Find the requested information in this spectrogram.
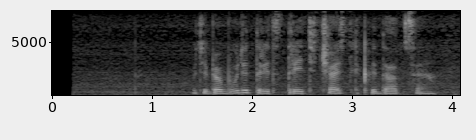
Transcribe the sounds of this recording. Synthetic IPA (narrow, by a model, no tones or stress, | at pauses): ʊtʲɪbʲabudʲɪt̪ːɾʲit̪sɨ̥tʲt̪ɾʲetʲjə̥t̚ʲt͡ɕæsʲtʲlʲɪkvʲɪd̪at̪sɨjə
